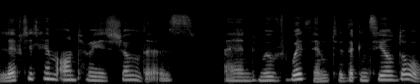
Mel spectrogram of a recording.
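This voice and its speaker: A woman's fairly low voice with vocal fry and lively intonation, over a quiet background. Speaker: author and audiobook narrator. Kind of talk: audiobook reading.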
